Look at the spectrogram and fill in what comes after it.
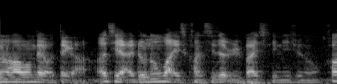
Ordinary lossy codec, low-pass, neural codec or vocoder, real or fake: none; 7.2 kHz; none; real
